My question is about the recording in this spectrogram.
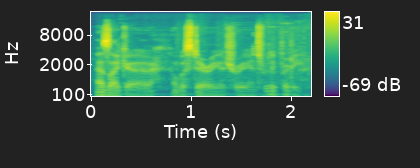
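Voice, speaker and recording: A man's voice: rumbling low, fast talker, fairly bright tone. A man giving casual, rambling gameplay commentary, thinking aloud as he plays. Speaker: game streamer.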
